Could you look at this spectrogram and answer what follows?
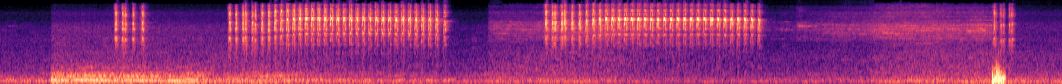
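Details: Rufous piculet calling, used to stimulate other piculets to call: a brief high rattle, then two long fast pulsed trills of about two seconds each, followed by a single sharp knock against soft background noise.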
